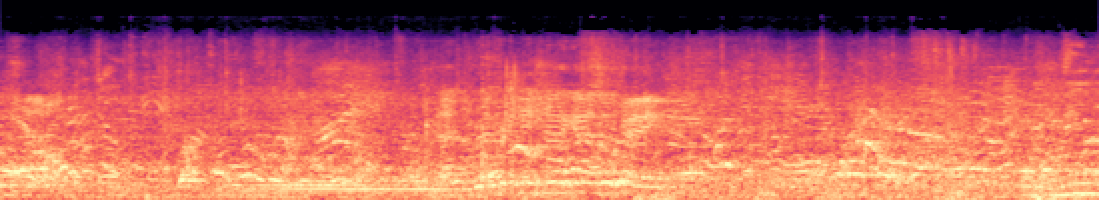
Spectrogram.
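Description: A crowd of people chatter and call out in a large echoing hall.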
